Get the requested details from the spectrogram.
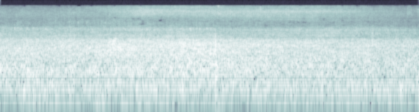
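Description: A bus drives past on the street.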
